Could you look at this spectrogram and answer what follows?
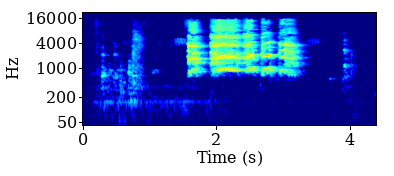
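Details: A Pelung rooster, described as Pelung Bangkok and filmed 18 May 2024, gives a loud, rough, drawn-out crow with a wavering middle and a falling finish.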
